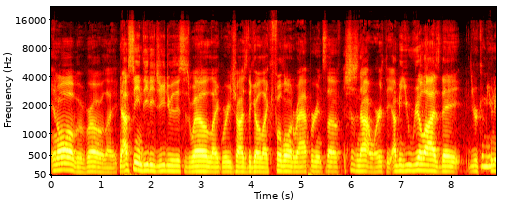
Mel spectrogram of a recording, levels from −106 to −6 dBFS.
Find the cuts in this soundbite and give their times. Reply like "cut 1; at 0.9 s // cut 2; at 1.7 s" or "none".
cut 1; at 1.4 s // cut 2; at 5.9 s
